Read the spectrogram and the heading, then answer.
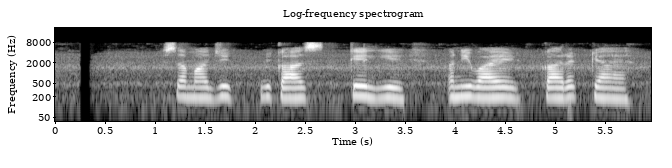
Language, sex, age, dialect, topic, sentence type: Hindi, female, 25-30, Marwari Dhudhari, banking, question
